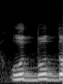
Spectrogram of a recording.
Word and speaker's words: উদ্বুদ্ধ: আমরা একটু লিখে ফেলি উচ্চারণ দেখো উদ্বুদ্ধ এখানে কোথাও হস চিহ্ন নেই হস চিহ্ন থাকতেই হবে উদ্ব বুদ্ধ এখানে হস চিহ্ন আছে এখানে হস্নে এখানে হস্ যদিও তোমাদের অপশনে হস্ থাকবে এইটা যেটা আছে এটা আমরা জানি উদ বুদ ধো তা এখানে দ এখানে দ শেষে ধ এটা হবে উচ্চারণ তাহলে উচ্চারণ থেকে প্রশ্ন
